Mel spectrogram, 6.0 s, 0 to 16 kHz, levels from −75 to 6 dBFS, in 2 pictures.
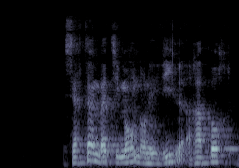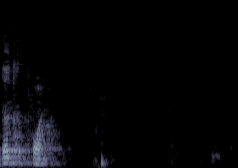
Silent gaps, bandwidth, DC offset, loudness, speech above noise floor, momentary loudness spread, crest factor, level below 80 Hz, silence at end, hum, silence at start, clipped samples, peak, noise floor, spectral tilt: none; 11.5 kHz; under 0.1%; -28 LUFS; 47 dB; 8 LU; 22 dB; -64 dBFS; 1.65 s; none; 0.8 s; under 0.1%; -10 dBFS; -74 dBFS; -6 dB/octave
